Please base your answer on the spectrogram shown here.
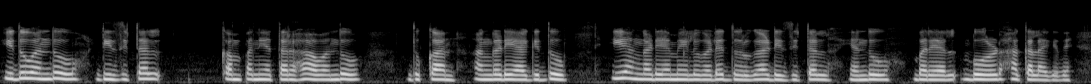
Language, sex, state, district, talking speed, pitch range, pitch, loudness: Kannada, female, Karnataka, Bidar, 105 wpm, 220-240 Hz, 230 Hz, -15 LUFS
